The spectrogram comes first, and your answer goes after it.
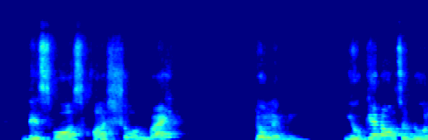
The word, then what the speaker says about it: Ptolemy: Ptolemy. P is silent. So the spelling is there. You can see on your screen. Ptolemy.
